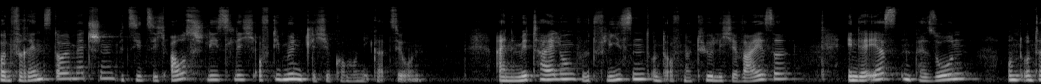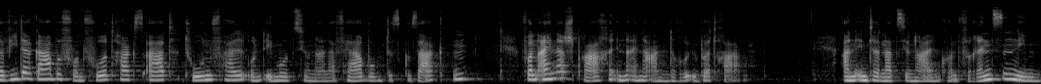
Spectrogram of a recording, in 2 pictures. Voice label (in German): Sprechprobe Deutsch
